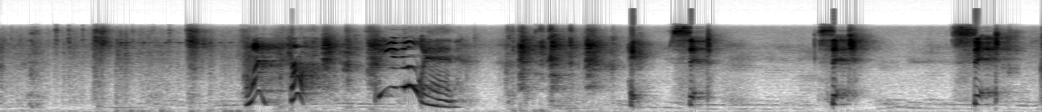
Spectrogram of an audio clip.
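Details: Young female puppy doing simple tricks such as sit and jump; a few high, wavering whines with sharply bending pitch, then short clipped yelps, mixed with a person giving commands and praise.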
